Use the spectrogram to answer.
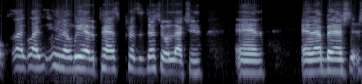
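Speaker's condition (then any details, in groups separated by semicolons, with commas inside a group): Cerebral palsy; from birth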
